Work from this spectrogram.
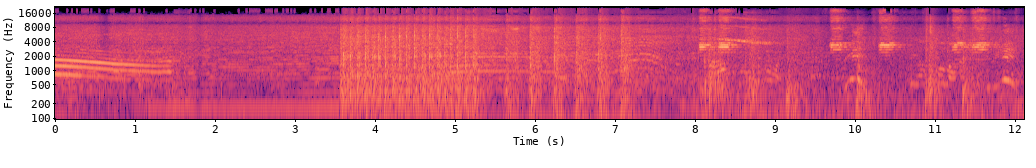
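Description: Rapid strings of crackling firecracker bangs burst in a dense, uneven barrage at a New Year's celebration, with a droning tone early on and voices mixed into the noisy scene.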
